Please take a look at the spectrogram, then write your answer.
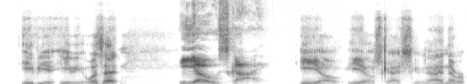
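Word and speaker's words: IYO SKY: Io Sky? Excuse me. I never pronounce her That name I right. is pronounced with the E sound for some reason.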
